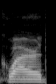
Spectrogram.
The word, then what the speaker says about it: Quoir: It's spelled Q-U-O-I-R, but it sounds like choir.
